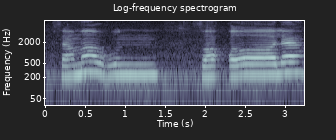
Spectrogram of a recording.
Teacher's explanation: قاف کو موٹا کر کے پڑھیں گے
